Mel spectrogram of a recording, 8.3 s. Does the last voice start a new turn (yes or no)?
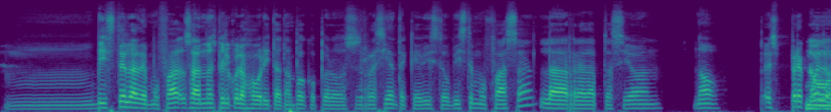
yes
